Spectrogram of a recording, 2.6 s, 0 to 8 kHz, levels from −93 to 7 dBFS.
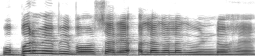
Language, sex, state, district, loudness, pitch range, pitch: Hindi, female, Jharkhand, Garhwa, -14 LUFS, 235-305 Hz, 270 Hz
